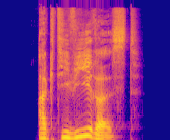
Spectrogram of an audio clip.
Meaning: second-person singular subjunctive I of aktivieren
- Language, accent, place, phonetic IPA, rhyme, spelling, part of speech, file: German, Germany, Berlin, [aktiˈviːʁəst], -iːʁəst, aktivierest, verb, De-aktivierest.ogg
